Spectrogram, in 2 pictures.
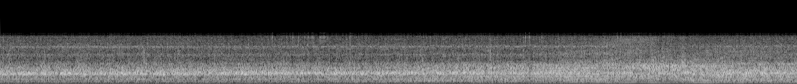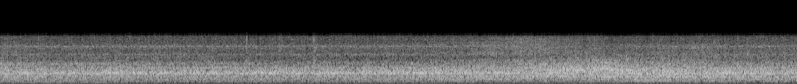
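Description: Honda GL1800 Gold Wing's flat-six engine running steadily at low speed, a continuous even engine-and-road noise with no change in pace.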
